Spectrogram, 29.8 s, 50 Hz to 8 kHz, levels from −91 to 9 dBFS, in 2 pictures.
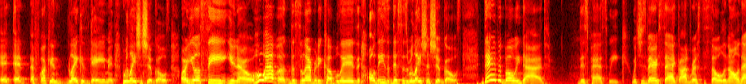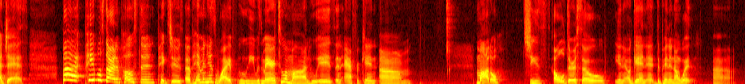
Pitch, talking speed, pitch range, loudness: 195 Hz, 155 wpm, 170-235 Hz, -17 LUFS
